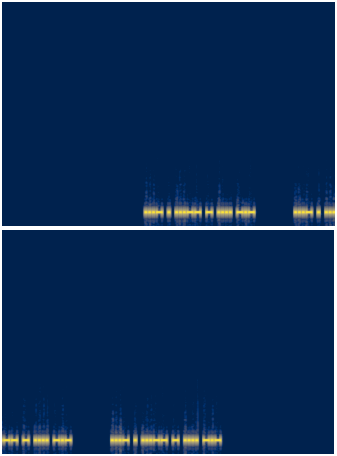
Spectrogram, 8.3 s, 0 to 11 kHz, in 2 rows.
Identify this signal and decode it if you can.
Morse code, heard as a keyed tone, about 47 wpm, 700 Hz. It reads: VE3THK VE3THK VE3THK
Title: DXCC-100 Call Signs - 6 Characters - Repeated 3x - 50wpm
